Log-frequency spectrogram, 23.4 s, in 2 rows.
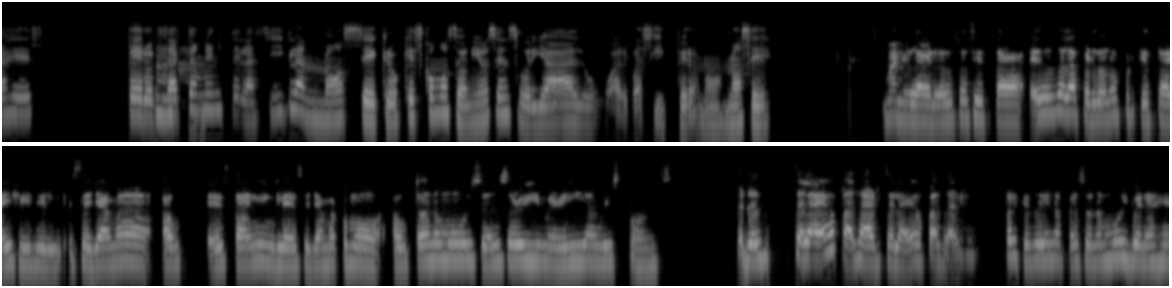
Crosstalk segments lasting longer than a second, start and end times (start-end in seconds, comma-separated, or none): none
